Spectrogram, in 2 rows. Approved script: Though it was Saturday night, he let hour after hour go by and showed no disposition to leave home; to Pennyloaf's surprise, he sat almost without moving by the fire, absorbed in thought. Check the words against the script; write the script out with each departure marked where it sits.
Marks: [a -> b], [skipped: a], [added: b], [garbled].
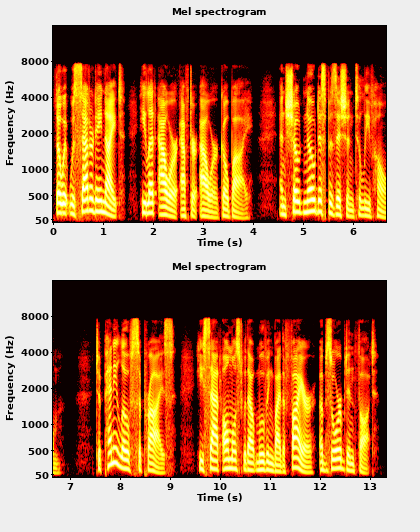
Though it was Saturday night, he let hour after hour go by and showed no disposition to leave home; to Pennyloaf's surprise, he sat almost without moving by the fire, absorbed in thought.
